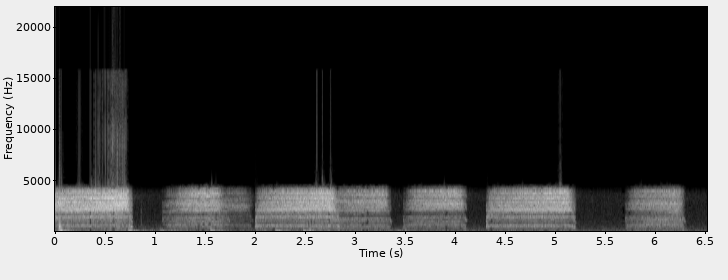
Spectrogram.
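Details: At the nest entrance in Théding, France, on 15 August 2020, barn owl chicks beg at prey deliveries with six loud, rasping hisses, each about half a second to a second long, with short quiet gaps between them.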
